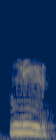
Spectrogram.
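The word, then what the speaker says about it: lead: है वो होती है लीड जैसे कि गिव डायरेक्शन ओके और ये लेड होता है देखो स्पेलिंग सेम है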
